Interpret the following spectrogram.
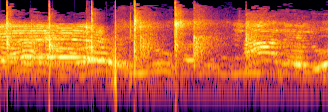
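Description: Five sharp, irregular hand claps in the first second and a half, over a drawn-out raised voice.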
